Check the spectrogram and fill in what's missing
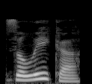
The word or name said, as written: Zalika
